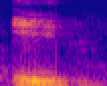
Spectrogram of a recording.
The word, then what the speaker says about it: y: Dito naman kapag gumamit tayo ng letter Y na Espanyol na binibigkas nga po bilang E, ay inuuna naman natin yung apelido ng tatay.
